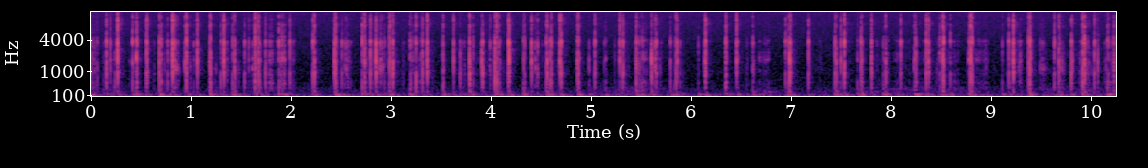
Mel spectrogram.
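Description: Long fingernails tap and scratch quickly on the side of a small white pot, probably ceramic, that holds an artificial succulent. A dense run of sharp, dry, bright clicks mixes with scratchy rasping and dies away almost instantly. A faint low hum sits underneath throughout.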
